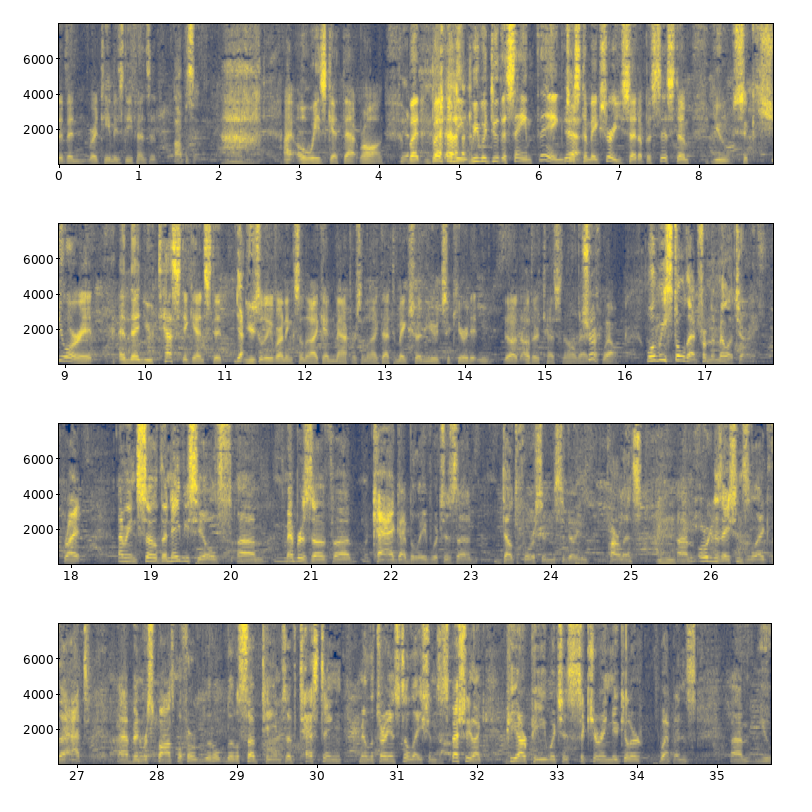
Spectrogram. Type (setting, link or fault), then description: setting, busy venue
